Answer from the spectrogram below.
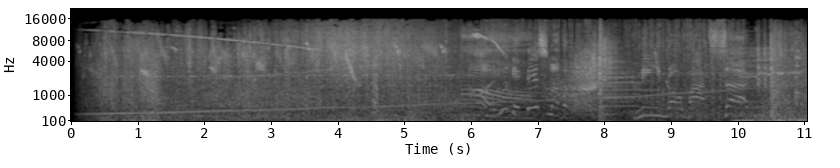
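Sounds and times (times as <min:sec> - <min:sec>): tone rising in pitch: 0:00.1 - 0:11.0
dense mechanical rumble: 0:00.2 - 0:11.0.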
